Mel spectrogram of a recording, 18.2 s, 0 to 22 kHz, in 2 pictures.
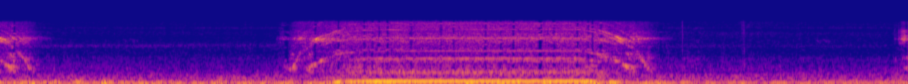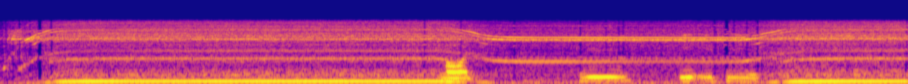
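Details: Homemade 3D-printed simple ventilator SV-79 (brushless motor N2830, ESC 20A, Li-Po 3S 12.6 V) running CPAP-E levels 1–3; steady motor whine rising and falling in repeating cycles, pitch changing between settings.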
